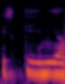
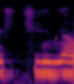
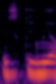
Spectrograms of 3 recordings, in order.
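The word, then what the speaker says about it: ischemia: नजीब के देखोगे लेक्चर, या यूएस में कहीं पे पढ़ोगे तो वहाँ इस्कीमिया बोलते हैं। इंडिया में इस्चीमिया, मैं भी इस्चीमिया बोलने लगा था, बट इसका रियल प्रोनाउंसिएशन है इस्कीमिया, इस्कीमिया बोलते हैं।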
